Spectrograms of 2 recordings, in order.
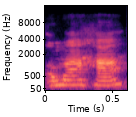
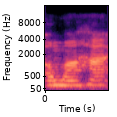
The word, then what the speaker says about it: Omaha: nebraska in omaha uh i heard that they call themselves omaha so we're putting the inflection in the wrong syllable when we talk about that nation um some of you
